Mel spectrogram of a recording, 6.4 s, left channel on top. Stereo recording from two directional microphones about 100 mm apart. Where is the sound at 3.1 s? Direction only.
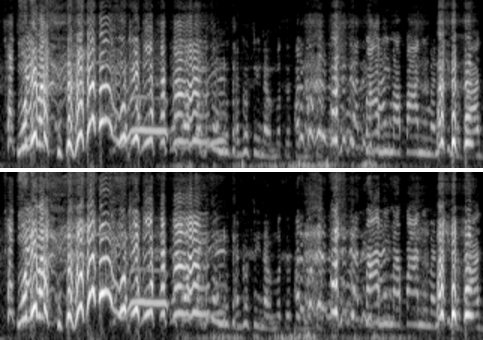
10° left (ahead or behind).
